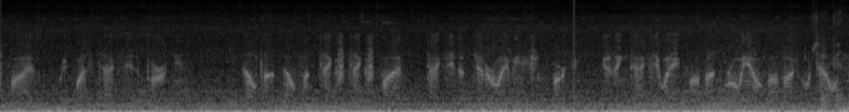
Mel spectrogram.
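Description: A small propeller aircraft taxis on the ground toward parking after landing, its engine a steady loud drone with low throbbing hum, while a person talks continuously over it in the cockpit.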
